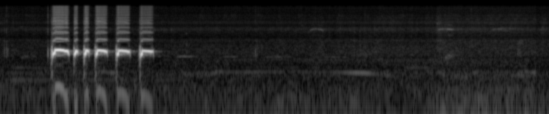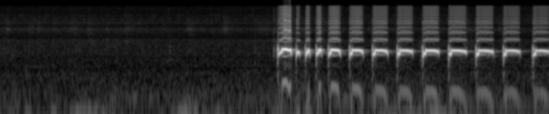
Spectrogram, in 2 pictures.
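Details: Female zebra dove calling the male: a quick string of staccato, bright notes, a long quiet gap with faint background murmur, then a longer rapid series of about a dozen ringing notes.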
